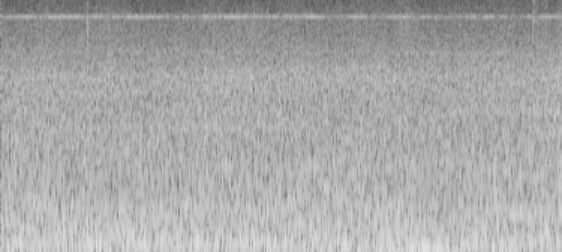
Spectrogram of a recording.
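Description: An American Airlines CRJ regional jet at Raleigh Durham airport produces a loud, continuous broadband engine roar, unbroken and with no talk over it.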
